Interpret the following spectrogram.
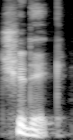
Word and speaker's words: Chidiock: His given name was exclusively Chidioch, pronounced Chidik, explicitly chosen to honor his father's powerful political patron.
